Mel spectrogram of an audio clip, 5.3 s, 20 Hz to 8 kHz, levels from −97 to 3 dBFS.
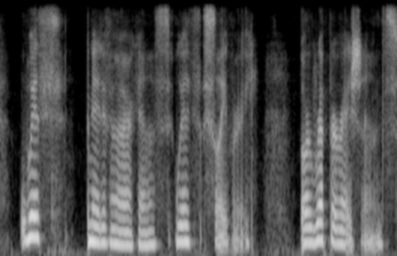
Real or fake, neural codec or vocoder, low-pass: fake; codec, 24 kHz, 3 kbps, HILCodec; 7.2 kHz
